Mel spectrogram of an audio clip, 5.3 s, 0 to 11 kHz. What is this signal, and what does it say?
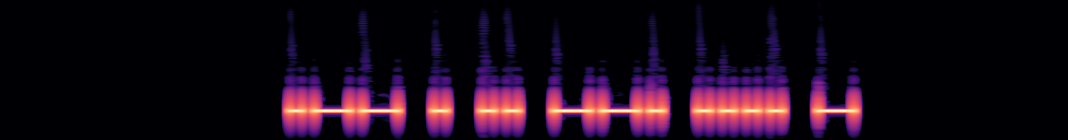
Morse code, heard as a keyed tone, about 20 wpm, 700 Hz. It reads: WEIGHT
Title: Speed-Racing Top 500 Words 17wpm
